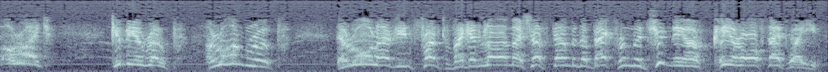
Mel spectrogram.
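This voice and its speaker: An actor in a radio play playing a brutal, guilt-haunted criminal on the run, rough and menacing. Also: male voice, extremely high pitch, moderate pace, bright, forceful tone, heavily acted. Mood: desperate. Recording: muffled, very noisy radio-play recording.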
